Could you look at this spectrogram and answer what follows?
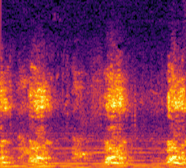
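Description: A big dog barks repeatedly from a windowsill behind glass, three loud, close bursts in a steady rhythm over a low steady hum.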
